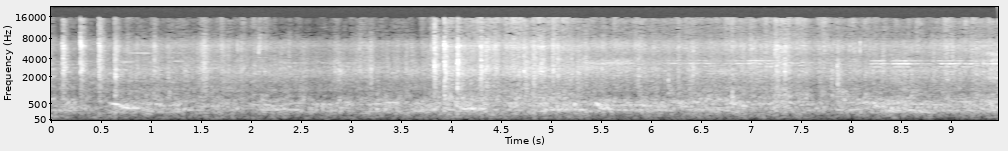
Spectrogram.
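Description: Pilwan-breed pigeons with black bars, a line kept for decades at a home loft in Mumbai, coo in a low ongoing murmur with a few louder calls and faint rattling.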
